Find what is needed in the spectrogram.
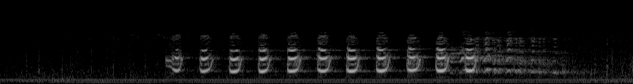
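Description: Turkey yelping: a run of about eleven evenly spaced two-note yelps, roughly three a second, that starts nearly two seconds in and ends in a fainter trailing run.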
